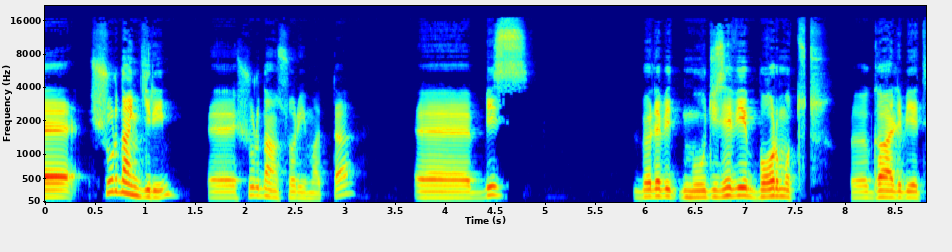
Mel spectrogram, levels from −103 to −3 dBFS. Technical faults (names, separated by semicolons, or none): gap at a join of encoded pieces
